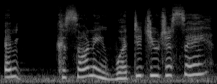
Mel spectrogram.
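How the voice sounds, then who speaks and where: A woman voicing a soft, hesitant young girl in an anime-style video game, tentative in manner. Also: extremely high pitch, lively intonation, moderate pace, background noise. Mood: puzzled.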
